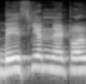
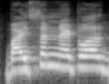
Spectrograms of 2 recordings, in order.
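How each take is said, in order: First: The first syllable sounds like 'bay'. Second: The first syllable sounds like 'buy'. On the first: "बेसियन भी बोल सकते हैं" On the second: "बाइसन network usually professor इसके pronunciation में use करते हैं"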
